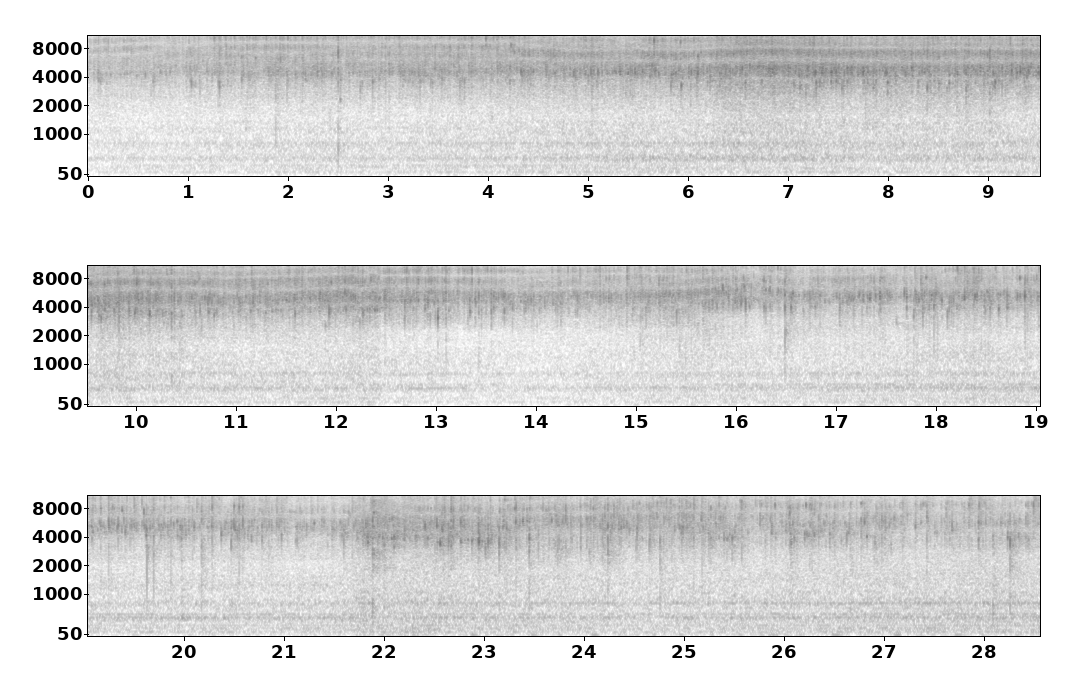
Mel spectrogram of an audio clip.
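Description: Beef patties sizzling steadily as they pan-fry in oil that the cook says is too hot, hot enough to scorch them. A few light clicks as a slotted spatula turns them in the pan.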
